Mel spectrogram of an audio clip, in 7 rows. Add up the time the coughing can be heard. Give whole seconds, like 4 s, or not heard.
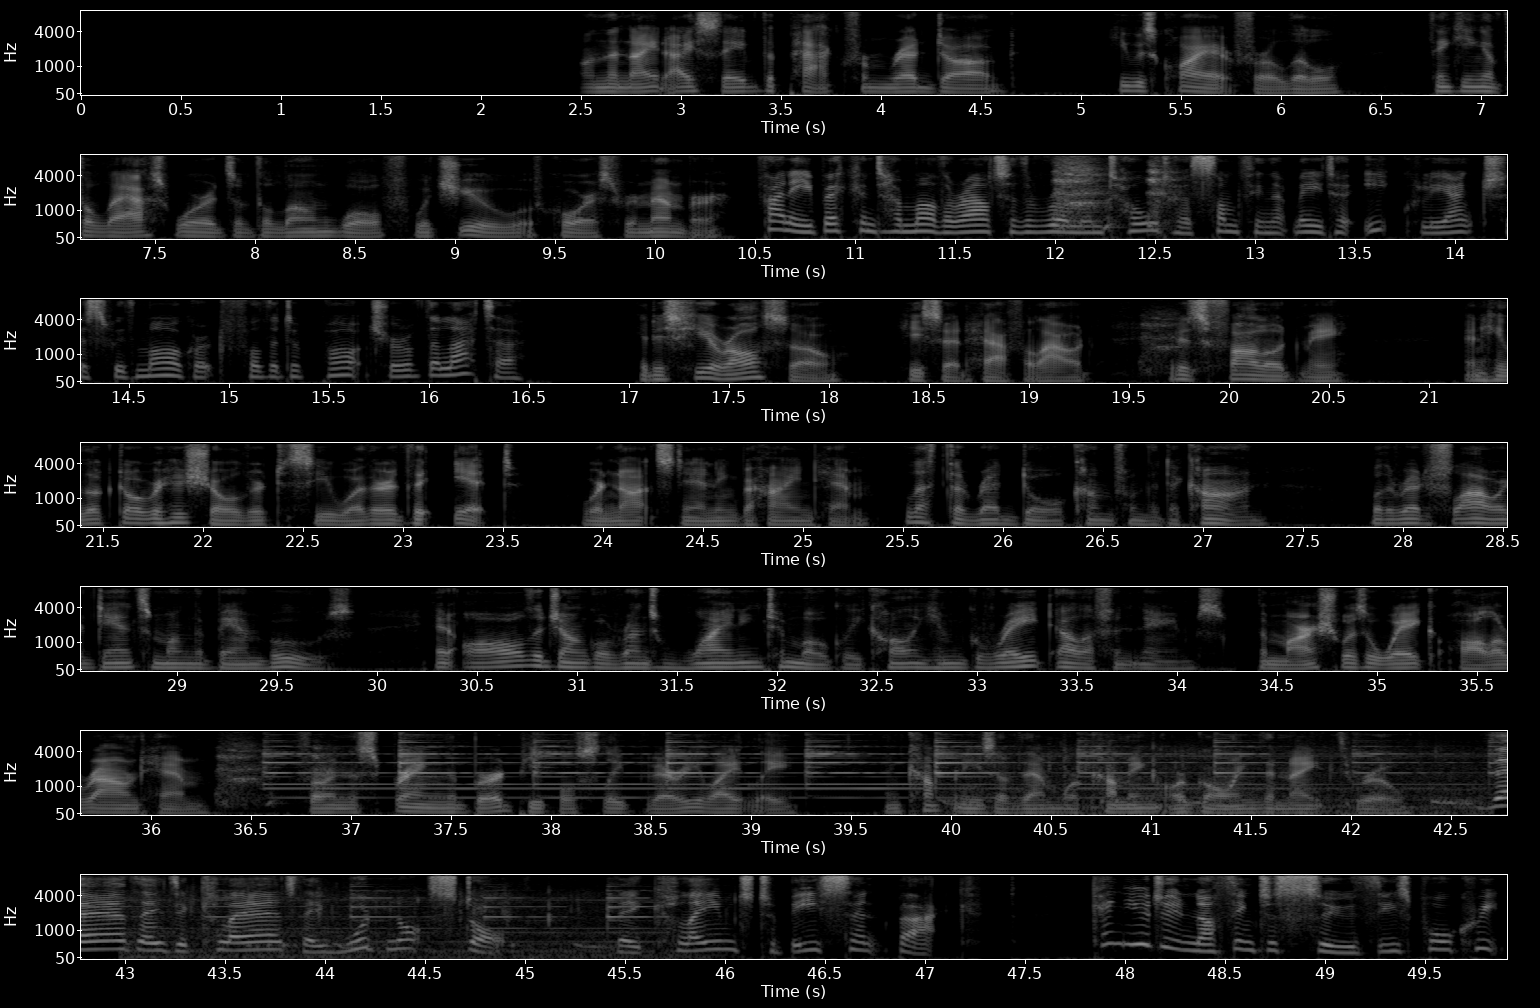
2 s.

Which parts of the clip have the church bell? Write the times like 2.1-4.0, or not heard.
36.5-45.9.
